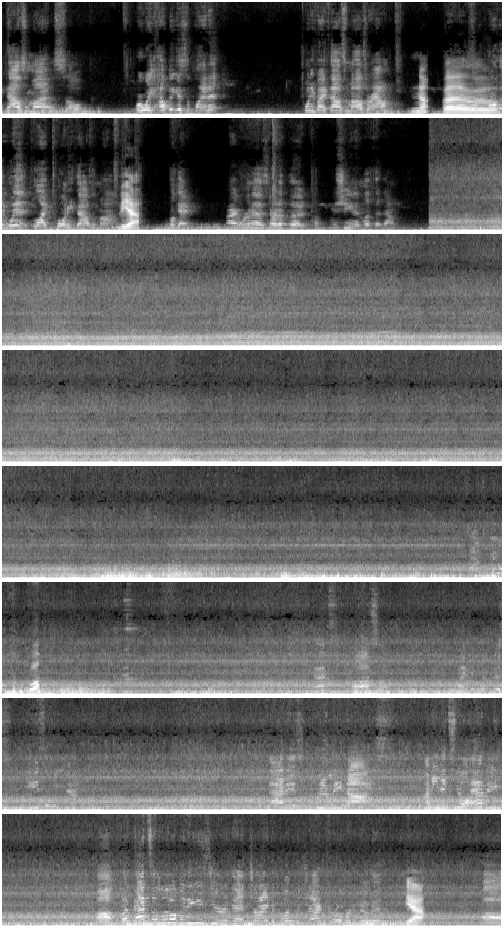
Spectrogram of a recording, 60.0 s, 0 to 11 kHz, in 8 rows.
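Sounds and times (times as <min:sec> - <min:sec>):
truck engine running: 0:13.9 - 0:59.9.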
